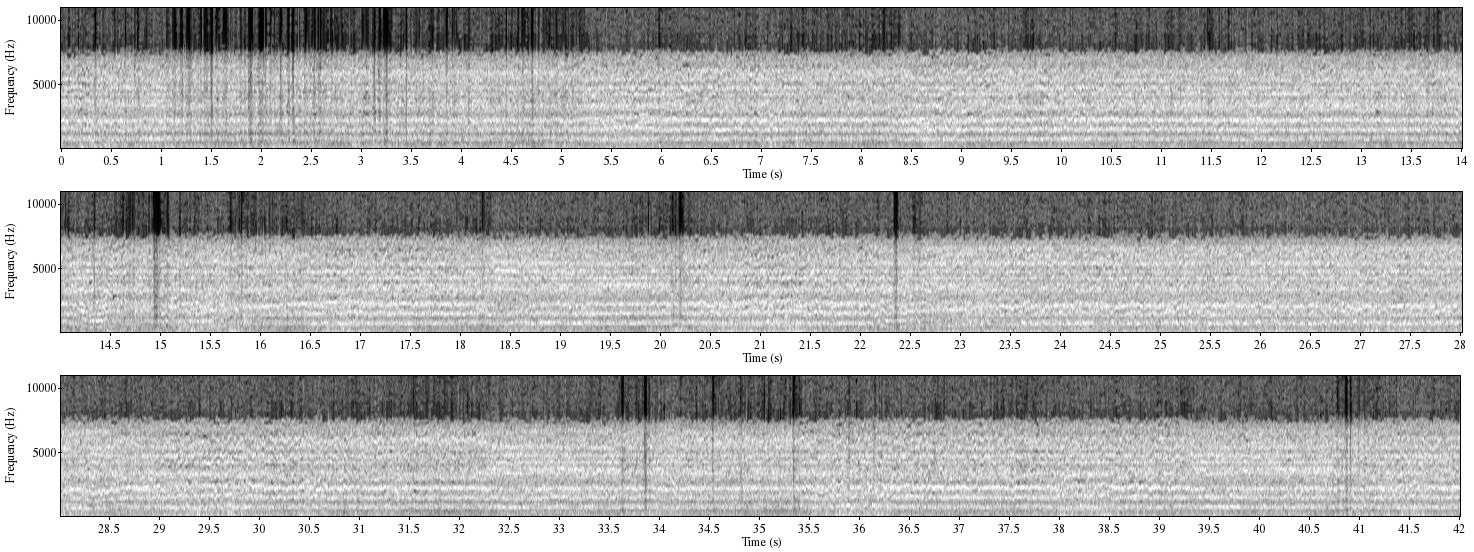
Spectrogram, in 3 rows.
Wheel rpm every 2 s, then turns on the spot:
200, 200, 200, 200, 200, 200, 180, 160, 190, 200, 180, 150, 160, 160, 190, 200, 200, 200, 200, 200, 200.
none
